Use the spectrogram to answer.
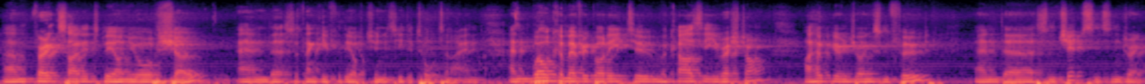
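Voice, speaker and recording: A man with a fairly low voice and ordinary pitch variation talks at a fairly quick pace over noticeable background noise, with audible room echo. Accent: London. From London, England. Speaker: insurance company executive. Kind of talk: panel discussion. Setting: live event at a restaurant.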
